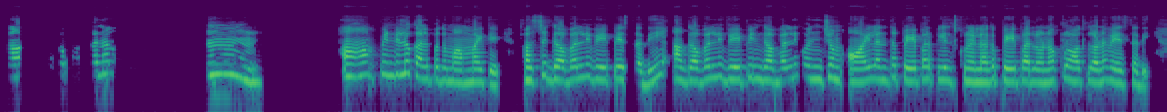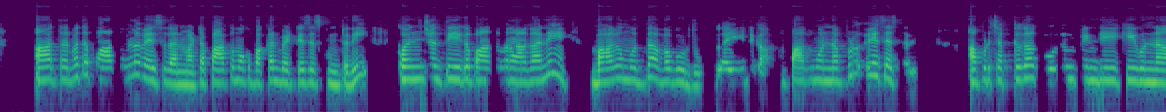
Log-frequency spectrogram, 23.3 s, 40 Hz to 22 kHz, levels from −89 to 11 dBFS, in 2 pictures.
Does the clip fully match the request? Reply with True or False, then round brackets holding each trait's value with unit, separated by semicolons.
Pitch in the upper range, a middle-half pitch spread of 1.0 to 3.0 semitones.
True (245 Hz; 2.5 semitones)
